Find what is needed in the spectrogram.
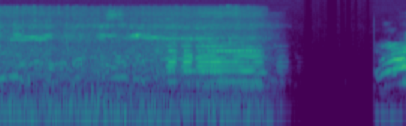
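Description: Outdoor crowd and road noise with a low rumble and faint voices; a vehicle horn sounds for about a second near the middle. The sound then cuts off abruptly to silence for nearly a second.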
